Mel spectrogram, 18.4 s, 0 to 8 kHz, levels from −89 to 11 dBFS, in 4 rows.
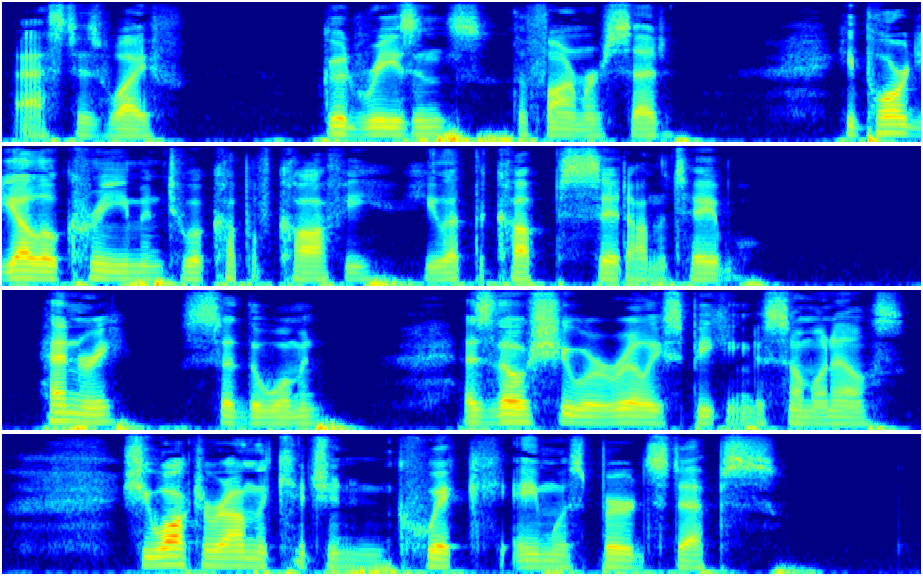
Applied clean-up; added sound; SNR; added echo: none; none; none; none.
